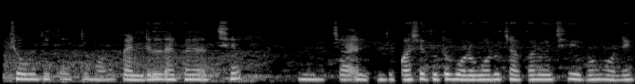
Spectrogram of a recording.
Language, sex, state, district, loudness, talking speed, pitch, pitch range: Bengali, female, West Bengal, Jalpaiguri, -22 LUFS, 150 wpm, 225 Hz, 220-235 Hz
